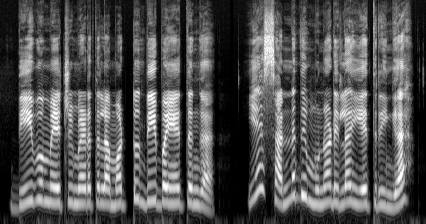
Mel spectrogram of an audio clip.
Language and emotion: Tamil, angry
